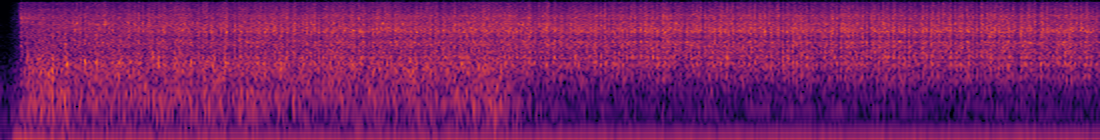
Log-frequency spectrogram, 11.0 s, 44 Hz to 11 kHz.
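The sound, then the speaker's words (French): A dense, steady clatter of 100 metronomes ticking at different, carefully chosen, predetermined tempos in a 1962 symphonic poem for 100 metronomes, blending into a loud, continuous wooden rattle with no single beat standing out, and no voices. “Voilà, comme son nom l'indique, il s'agit de 100 métronomes jouant en même temps sur des tempos différents, soigneusement choisis et prédéterminés.”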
